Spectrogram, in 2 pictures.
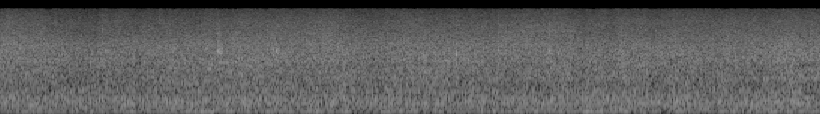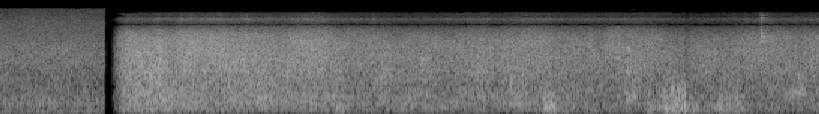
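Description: Wind buffeting the microphone and water rushing past the hull of a boat under way, a steady rush with a sharp break about halfway through, after which it is louder and gustier.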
